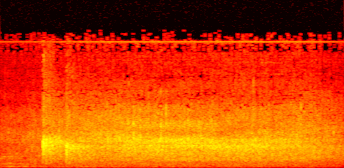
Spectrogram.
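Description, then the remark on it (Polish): A large crowd breaks into steady applause after a brief moment, given as a greeting to Eastern Christians, Catholic and Orthodox, who will celebrate Christmas the next day. The clapping blends into a dense, even roar that holds at a constant loudness throughout, with no voices audible. “Anche un bel applauso come saluto.”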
